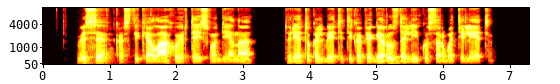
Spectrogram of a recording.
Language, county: Lithuanian, Kaunas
